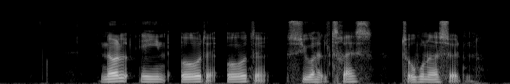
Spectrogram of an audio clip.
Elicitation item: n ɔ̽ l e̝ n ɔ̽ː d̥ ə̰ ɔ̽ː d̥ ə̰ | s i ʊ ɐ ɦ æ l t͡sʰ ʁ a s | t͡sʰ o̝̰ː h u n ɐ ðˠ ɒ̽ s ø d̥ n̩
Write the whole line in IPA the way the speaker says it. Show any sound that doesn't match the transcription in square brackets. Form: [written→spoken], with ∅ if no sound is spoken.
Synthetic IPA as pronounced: n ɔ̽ l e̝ n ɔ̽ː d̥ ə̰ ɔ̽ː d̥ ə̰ | s [i→y] ʊ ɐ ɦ æ l t͡sʰ ʁ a s | t͡sʰ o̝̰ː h u n ɐ ðˠ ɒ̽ s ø d̥ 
